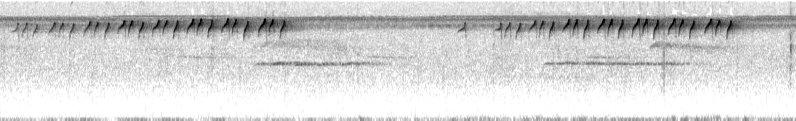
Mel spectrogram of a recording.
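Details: Black-winged flycatcher-shrike (jingjing batu) giving fast strings of sharp, high-pitched chirps, two runs a few seconds apart, against a constant shrill buzzing background and faint brief whistled tones.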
